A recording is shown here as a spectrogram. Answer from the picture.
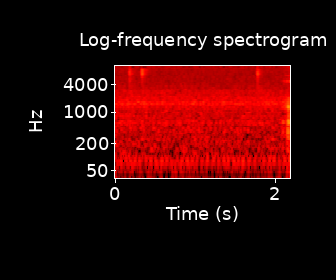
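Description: Near silence with a few faint, short clicks, typical of a computer mouse being clicked.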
